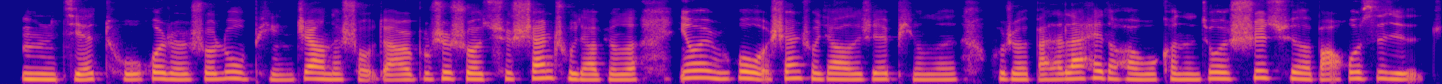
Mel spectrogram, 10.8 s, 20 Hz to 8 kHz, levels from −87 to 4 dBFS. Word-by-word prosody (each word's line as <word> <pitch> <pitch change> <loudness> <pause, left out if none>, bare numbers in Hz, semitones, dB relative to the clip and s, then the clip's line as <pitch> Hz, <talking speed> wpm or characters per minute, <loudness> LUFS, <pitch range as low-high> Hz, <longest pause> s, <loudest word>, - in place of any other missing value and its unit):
嗯， 200 -1 +3
截 195 +1 +1
图 195 -1 -4
或 220 +1 +2
者 195 -1 0
说 205 +1 -1
录 230 +1 0
屏 185 -3 -7
这 225 - -1
样 210 -2 +5
的 195 - 0
手 180 -3 -5
段， 180 - -1
而 190 0 +1
不 210 +2 -6
是 225 +2 +1
说 210 -1 +2
去 200 +2 -4
删 235 +3 +3
除 215 -3 -1
掉 190 -1 +2
评 190 0 -2
论， 190 +1 +1 0.3
因 250 +1 +2
为 255 - +3
如 220 -2 -1
果 235 0 +4
我 210 - +2
删 235 +1 +1
除 225 -3 -1
掉 200 -1 +2
了 - - +1
这 195 - -1
些 205 0 0
评 195 -1 -6
论， 190 +1 -3 0.2
或 215 - -3
者 200 -1 +2
把 190 -1 -1
他 200 +1 -1
拉 220 +1 +5
黑 245 +2 +1
的 220 -3 -2
话， 200 -1 0
我 195 0 0
可 205 - -2
能 195 0 0
就 225 +2 0
会 220 - +3
失 250 +4 0
去 235 -2 -1
了 205 - +2
保 200 +1 -1
护 230 +2 +1
自 225 +1 -3
己 205 -1 -1
205 Hz, 310 characters per minute, -24 LUFS, 195-225 Hz, 0.3 s, 样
